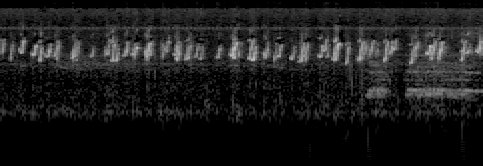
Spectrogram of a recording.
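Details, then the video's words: Baby chicks chirping: a dense stream of short, high, bright peeps tumbling over one another several times a second, with a lower drawn-out tonal note near the end. "Baby Chicks Chirping Sounds"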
